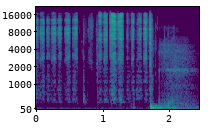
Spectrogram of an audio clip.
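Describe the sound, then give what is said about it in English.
A pen or pencil writes on paper in quick, rhythmic scratching strokes, very faint, ending in a low steady hum. “I'm just writing something down.”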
